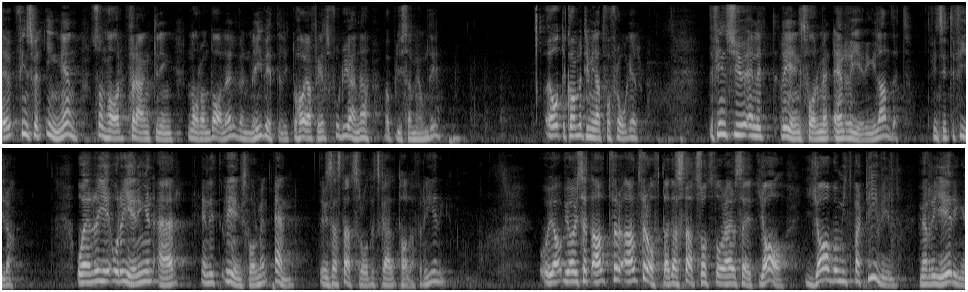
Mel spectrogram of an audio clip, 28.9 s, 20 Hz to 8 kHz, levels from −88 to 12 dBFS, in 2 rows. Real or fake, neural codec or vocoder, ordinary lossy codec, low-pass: real; none; AAC, 32 kbps; 7.2 kHz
